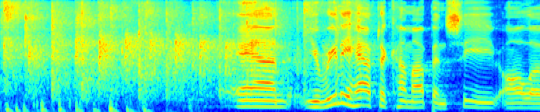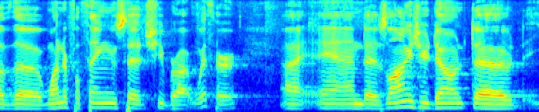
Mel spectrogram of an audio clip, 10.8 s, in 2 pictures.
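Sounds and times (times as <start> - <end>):
audience at a talk applauding the speaker: 0.0 - 3.9
speech: 2.4 - 10.7.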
